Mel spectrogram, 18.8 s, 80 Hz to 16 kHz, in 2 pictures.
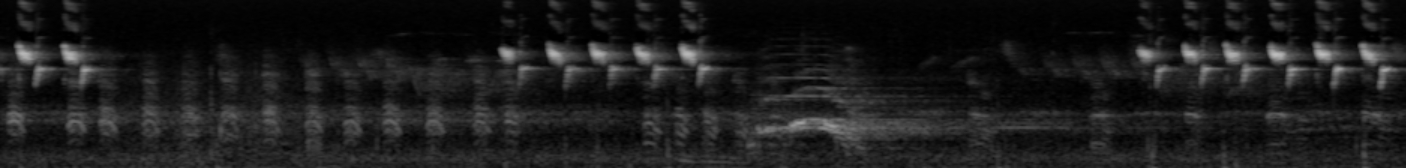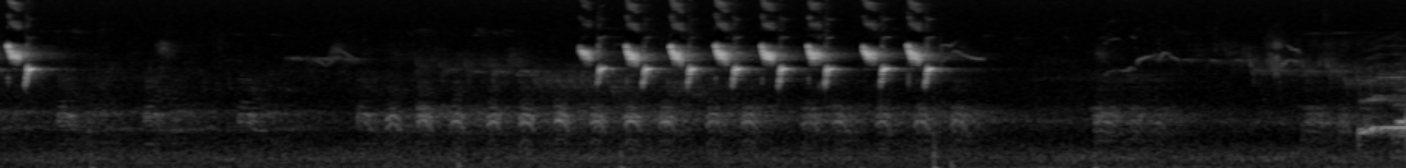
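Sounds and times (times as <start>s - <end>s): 
great tit Parus major singing two-note phrases: 0.0s - 0.8s, 2.3s - 4.8s, 6.6s - 9.7s, 13.0s - 16.0s.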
